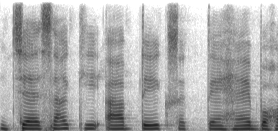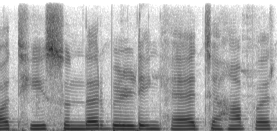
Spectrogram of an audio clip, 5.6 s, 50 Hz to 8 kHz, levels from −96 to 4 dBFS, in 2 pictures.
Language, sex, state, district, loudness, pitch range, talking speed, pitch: Hindi, female, Bihar, Kaimur, -18 LUFS, 205-210 Hz, 140 wpm, 205 Hz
